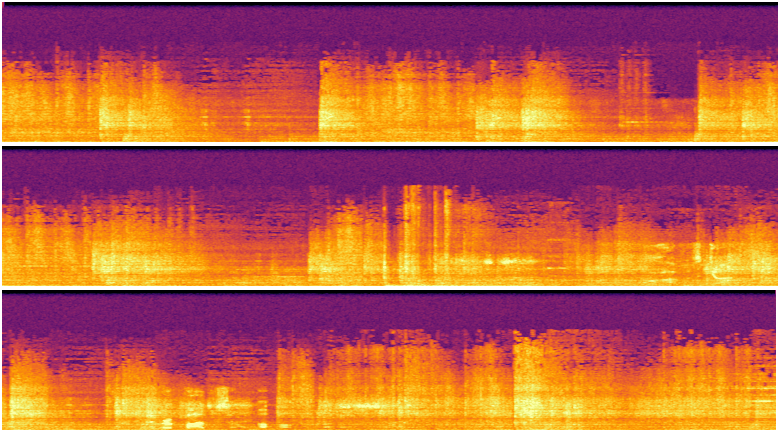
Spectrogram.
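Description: Naval guns boom with deep rumbles.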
